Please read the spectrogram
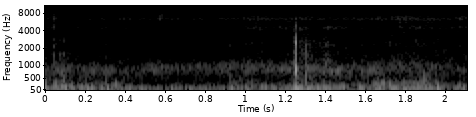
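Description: Near silence, broken by a single short, faint click a little over a second in.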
